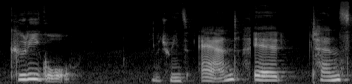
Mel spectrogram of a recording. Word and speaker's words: 그리고: So for example, a word like 그리고, which means and, it tends to get pronounced as 그리구, 그리구. It should be ko, but sometimes people pronounce it as 구, 그리구.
